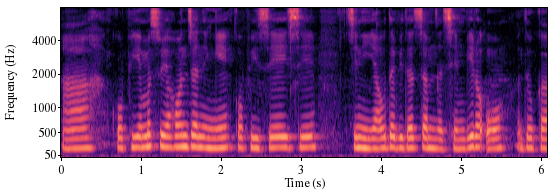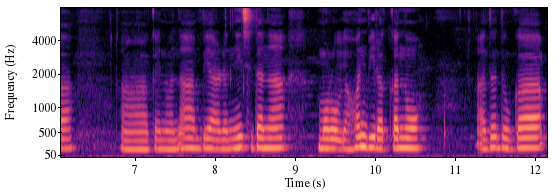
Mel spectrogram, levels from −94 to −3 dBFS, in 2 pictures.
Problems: background sounds at intervals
